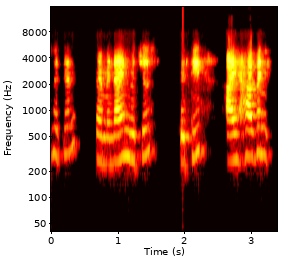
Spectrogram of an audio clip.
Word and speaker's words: petit: Okay, so when we have a consonant here, we never pronounce that consonant. We always pronounce the last word of last, vowel or word of Okay, so shah, petit, raison, and tabak.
